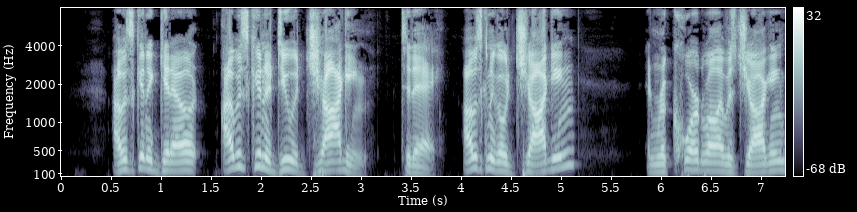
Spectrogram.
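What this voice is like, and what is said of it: Sick, unwell-sounding voice. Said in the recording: “coughing into the mic ... ain't feeling too good right now ... hear it in my voice, but I am unwell ... I am sick”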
